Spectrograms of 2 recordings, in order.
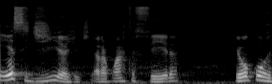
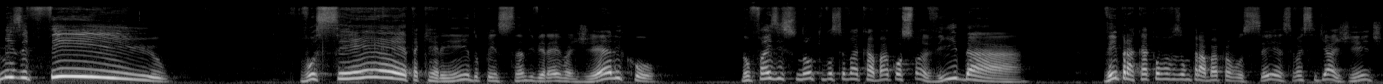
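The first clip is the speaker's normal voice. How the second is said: put-on loud, high demon cry, distant-sounding, drawn out; 6 semitones higher, 6 dB louder than usual. Retelling how the demon in the woman called out to him: retelling a demon's shout. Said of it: "deu um grito de lá".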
